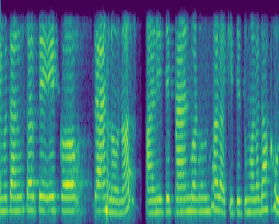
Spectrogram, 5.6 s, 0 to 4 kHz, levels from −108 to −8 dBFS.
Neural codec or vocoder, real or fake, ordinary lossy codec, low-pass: none; real; none; 3.6 kHz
